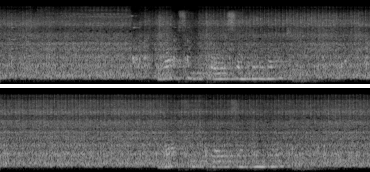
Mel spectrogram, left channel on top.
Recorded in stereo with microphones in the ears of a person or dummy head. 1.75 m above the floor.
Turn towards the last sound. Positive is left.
turn(degrees=80)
